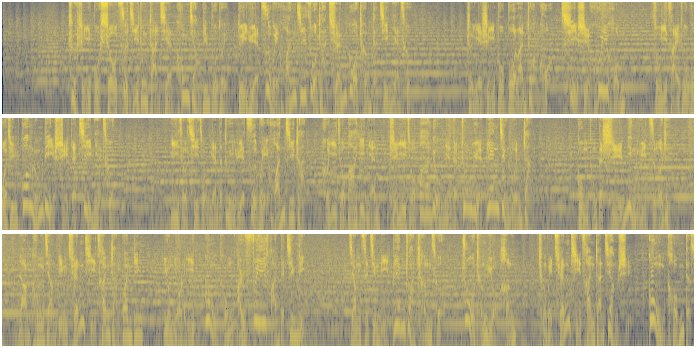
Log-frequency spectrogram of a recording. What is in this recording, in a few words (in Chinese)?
男 部队专题片; 男4号（厚重、大气）; 男4-部队专题片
